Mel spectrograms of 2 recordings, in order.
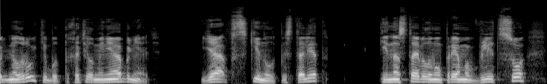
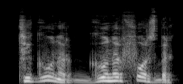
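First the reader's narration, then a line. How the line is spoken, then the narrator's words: Moved, relieved babble. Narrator (Russian): пролепетал Кольстром со странными нотками в голосе, в которых я неожиданно для себя различил растроганность и облегчение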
